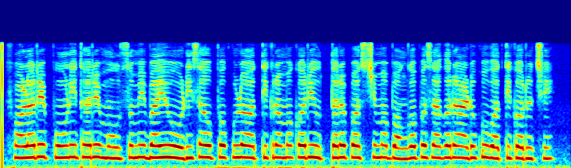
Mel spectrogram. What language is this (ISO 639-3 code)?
ori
